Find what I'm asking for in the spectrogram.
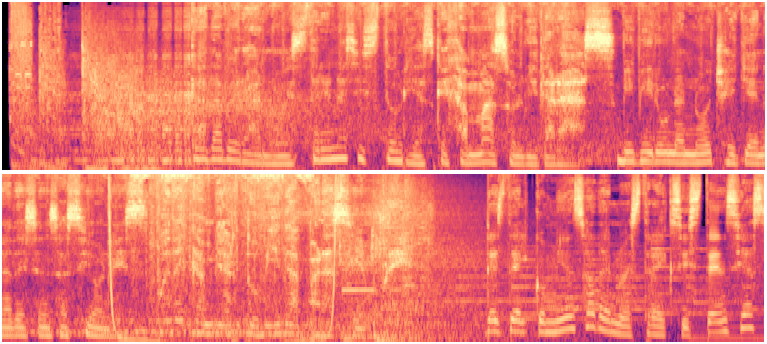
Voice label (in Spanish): Promo Español TV Radio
